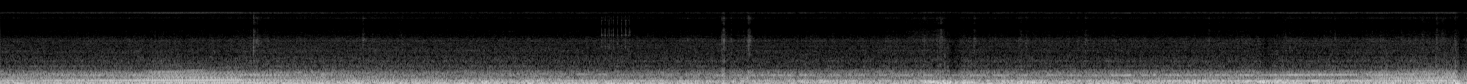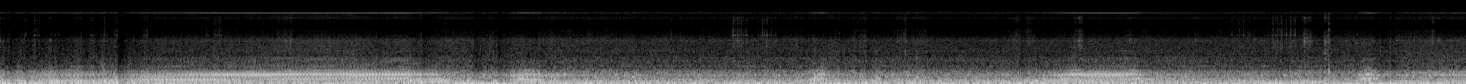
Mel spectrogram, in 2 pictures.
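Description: Engine of a manual-gearbox BMW heard from inside the cabin while driving, with tyre and road rumble. The engine note rises several times as the car accelerates, with a brief drop a little past the midpoint.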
